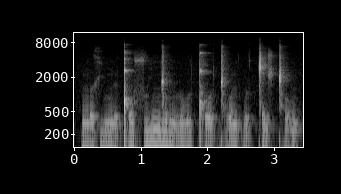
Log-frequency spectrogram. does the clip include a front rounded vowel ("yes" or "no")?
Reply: yes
